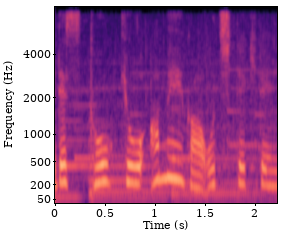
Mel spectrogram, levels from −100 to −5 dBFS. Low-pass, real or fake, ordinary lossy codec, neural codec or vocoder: 7.2 kHz; real; none; none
